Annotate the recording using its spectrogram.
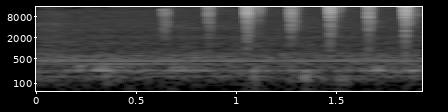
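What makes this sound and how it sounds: A fingernail taps seven times on freshly applied acrylic nails, making sharp, dry, high clicks over a faint steady hum. The clicking shows the acrylic is dry and ready to file and buff.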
